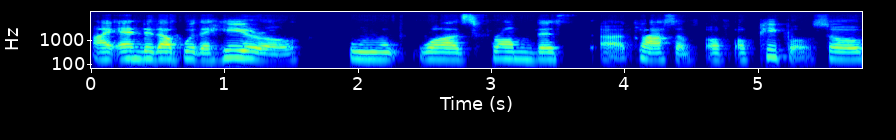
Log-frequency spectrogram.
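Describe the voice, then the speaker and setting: A woman is speaking. She has a Sudanese accent. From Sudan, Khartoum. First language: Arabic. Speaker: novelist. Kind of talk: book club author Q&A. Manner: halting, many repetitions; code-switching Arabic and English.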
